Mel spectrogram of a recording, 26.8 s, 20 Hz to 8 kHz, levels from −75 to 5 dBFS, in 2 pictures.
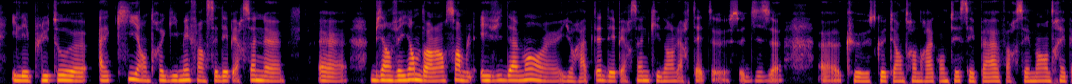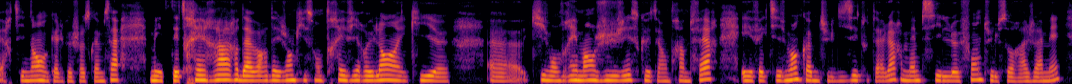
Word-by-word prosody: il 160 Hz, -1 st, +3 dB
est 160 Hz, -, +4 dB
plutôt, 165 Hz, +2 st, +2 dB
heu, 150 Hz, -1 st, +1 dB, 0.2 s
«acquis» 165 Hz, +5 st, 0 dB
entre 160 Hz, +1 st, -3 dB
guillemets. 165 Hz, +2 st, +2 dB
Enfin, 160 Hz, -3 st, -2 dB
c'est 155 Hz, -, -1 dB
des 155 Hz, 0 st, +2 dB
personnes, 170 Hz, 0 st, 0 dB
heu 145 Hz, -2 st, -1 dB, 0.5 s
heu, 145 Hz, -3 st, -1 dB, 0.4 s
bienveillantes 170 Hz, +2 st, +5 dB
dans 155 Hz, -3 st, +5 dB
l'ensemble. 155 Hz, +1 st, +1 dB
Évidemment, 165 Hz, +1 st, +2 dB
heu, 145 Hz, 0 st, -8 dB
il -, -, -7 dB
y 145 Hz, -, -5 dB
aura 135 Hz, 0 st, -5 dB
peut-être 170 Hz, -1 st, -2 dB
des 150 Hz, -1 st, 0 dB
personnes 160 Hz, +1 st, -3 dB
qui 160 Hz, -3 st, -4 dB
dans 145 Hz, 0 st, -4 dB
leur -, -, -8 dB
tête, -, -, -6 dB
heu, -, -, -7 dB
se -, -, -4 dB
disent, 150 Hz, +1 st, -7 dB, 0.6 s
heu -, -, -2 dB
heu, -, -, -6 dB
que 140 Hz, -2 st, -2 dB
ce -, -, -5 dB
que 150 Hz, -, +1 dB
tu 145 Hz, 0 st, -4 dB
es -, -, 0 dB
en 140 Hz, -, -3 dB
train 145 Hz, +2 st, -4 dB
de 140 Hz, -, -4 dB
raconter, 140 Hz, +1 st, -3 dB
c'est 150 Hz, -1 st, -2 dB
pas 140 Hz, +1 st, -2 dB
forcément 145 Hz, +1 st, -2 dB
très 145 Hz, +1 st, -3 dB
pertinent 160 Hz, +2 st, 0 dB
ou -, -, -4 dB
quelque 145 Hz, -1 st, -4 dB
chose 145 Hz, +1 st, -4 dB
comme 145 Hz, 0 st, -3 dB
ça. 180 Hz, +4 st, +2 dB, 0.4 s
Mais 160 Hz, -2 st, +4 dB
c'est 155 Hz, -, +6 dB
très 175 Hz, +3 st, +4 dB
rare 180 Hz, +2 st, +5 dB
d'avoir 160 Hz, -1 st, +4 dB
des 165 Hz, -1 st, +3 dB
gens 170 Hz, +2 st, +3 dB
qui 170 Hz, 0 st, -5 dB
sont 170 Hz, -1 st, -1 dB
très 175 Hz, +3 st, 0 dB
virulents 170 Hz, +1 st, +4 dB
et 155 Hz, -2 st, -2 dB
qui, 165 Hz, 0 st, +1 dB
heu 145 Hz, -1 st, -4 dB, 0.5 s
heu, 145 Hz, -1 st, -5 dB
qui 180 Hz, -4 st, 0 dB
vont 160 Hz, -1 st, +2 dB
vraiment 170 Hz, +2 st, +3 dB
juger 165 Hz, +2 st, +1 dB
ce 180 Hz, -, -6 dB
que 165 Hz, -, -4 dB
tu 155 Hz, 0 st, -6 dB
es -, -, -5 dB
en 145 Hz, -1 st, -5 dB
train 155 Hz, +2 st, -5 dB
de 140 Hz, -, -4 dB
faire. 205 Hz, +5 st, +2 dB, 0.3 s
Et 155 Hz, -, +3 dB
effectivement, 160 Hz, +4 st, +2 dB
comme 165 Hz, -4 st, 0 dB
tu 150 Hz, 0 st, -7 dB
le -, -, -8 dB
disais 150 Hz, +4 st, -3 dB
tout 165 Hz, 0 st, -15 dB
à 145 Hz, 0 st, -3 dB
l'heure, 185 Hz, +4 st, 0 dB
même 160 Hz, 0 st, 0 dB
s'ils 165 Hz, -2 st, +1 dB
le 150 Hz, 0 st, +2 dB
font, 185 Hz, +5 st, -1 dB
tu 175 Hz, -3 st, -5 dB
le 150 Hz, -, -4 dB
sauras 140 Hz, -1 st, -3 dB
jamais. 145 Hz, +7 st, -2 dB
160 Hz, 215 wpm, -20 LUFS, 150-170 Hz, 0.6 s, c'est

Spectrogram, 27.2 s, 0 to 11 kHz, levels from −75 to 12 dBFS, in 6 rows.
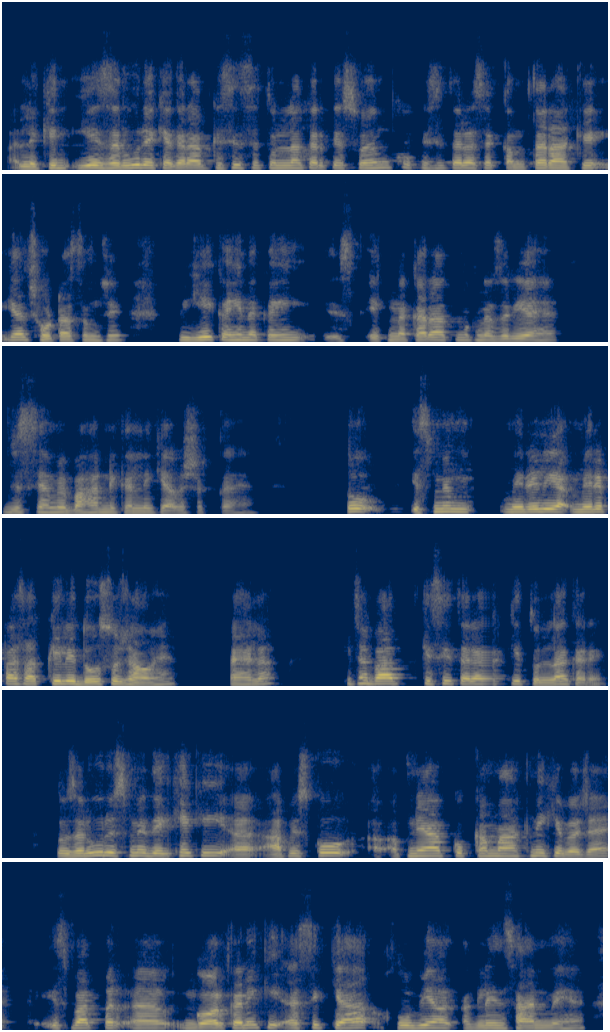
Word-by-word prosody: लेकिन 150 Hz, +4 st, 0 dB
ये 175 Hz, +1 st, +6 dB
ज़रूर 165 Hz, +4 st, +3 dB
है -, -, +3 dB
कि 170 Hz, -, -1 dB
अगर 160 Hz, -1 st, +2 dB
आप 160 Hz, 0 st, +2 dB
किसी 165 Hz, +4 st, -4 dB
से 175 Hz, -1 st, -10 dB
तुलना 170 Hz, 0 st, -2 dB
करके 170 Hz, 0 st, -2 dB
स्वयं 175 Hz, +2 st, -2 dB
को 200 Hz, -3 st, -9 dB
किसी 165 Hz, -3 st, -12 dB
तरह 170 Hz, 0 st, +3 dB
से -, -, 0 dB
कमतर 160 Hz, 0 st, 0 dB
आँके 155 Hz, +2 st, +1 dB, 0.2 s
या 185 Hz, -, +4 dB
छोटा 160 Hz, -2 st, 0 dB
समझें, 155 Hz, 0 st, -6 dB
तो 165 Hz, +1 st, -12 dB
ये 175 Hz, +4 st, +4 dB
कहीं 175 Hz, 0 st, +1 dB
न 175 Hz, 0 st, -1 dB
कहीं 165 Hz, 0 st, -2 dB, 0.3 s
इस 135 Hz, -, -13 dB
एक 155 Hz, -, -6 dB
नकारात्मक 165 Hz, +3 st, -1 dB
नज़रिया 145 Hz, +2 st, -1 dB
है, 145 Hz, 0 st, -9 dB, 0.4 s
जिससे 150 Hz, +1 st, -7 dB
हमें 155 Hz, -1 st, -2 dB
बाहर 145 Hz, +1 st, -1 dB
निकलने 145 Hz, -1 st, -5 dB
की 140 Hz, -, -3 dB
आवश्यकता 125 Hz, -1 st, -8 dB
है। 125 Hz, 0 st, -20 dB, 0.7 s
तो 200 Hz, 0 st, +1 dB, 0.2 s
इसमें 190 Hz, -1 st, -1 dB, 0.3 s
मेरे 165 Hz, +2 st, +4 dB
लिए 185 Hz, -1 st, +6 dB
मेरे 170 Hz, +2 st, +3 dB
पास 185 Hz, -1 st, +3 dB
आपके 165 Hz, +2 st, +4 dB
लिए 185 Hz, -1 st, +7 dB
2 165 Hz, -, +4 dB
सुझाव 155 Hz, -5 st, +2 dB
हैं। 155 Hz, +4 st, -8 dB, 0.4 s
पहला, 150 Hz, +3 st, -1 dB, 0.6 s
कि 175 Hz, -, -11 dB
जब 195 Hz, 0 st, -1 dB
आप 190 Hz, 0 st, +7 dB
किसी 185 Hz, +1 st, -3 dB
तरह 175 Hz, -2 st, +2 dB
की 185 Hz, -, -1 dB
तुलना 160 Hz, 0 st, 0 dB
करें, -, -, -5 dB, 0.5 s
तो 170 Hz, -, 0 dB
ज़रूर 190 Hz, +6 st, +4 dB
इसमें 195 Hz, -1 st, 0 dB
देखें 175 Hz, +3 st, 0 dB
कि 195 Hz, -1 st, -2 dB
अ, -, -, -3 dB
आप 145 Hz, +2 st, -1 dB
इसको 190 Hz, +4 st, +2 dB
अ -, -, -13 dB
अपने 175 Hz, +1 st, -2 dB
आप 180 Hz, 0 st, +4 dB
को 185 Hz, -, 0 dB
कम 175 Hz, +1 st, 0 dB
आकने 175 Hz, +2 st, 0 dB
की 180 Hz, 0 st, -1 dB
बजाय 155 Hz, +1 st, 0 dB, 0.3 s
इस 165 Hz, -, -9 dB
बात 180 Hz, 0 st, +4 dB
पर 180 Hz, -, +3 dB
अ, 160 Hz, 0 st, -2 dB
गौर 155 Hz, +1 st, +6 dB
करें 175 Hz, +2 st, +4 dB
कि 190 Hz, -1 st, -3 dB, 0.2 s
ऐसी 175 Hz, +5 st, -4 dB
क्या 185 Hz, 0 st, +3 dB, 0.2 s
खूबियाँ 175 Hz, +1 st, +2 dB
अगले 155 Hz, +2 st, -2 dB
इंसान 155 Hz, -1 st, +1 dB
में 155 Hz, 0 st, -4 dB
हैं, 150 Hz, +2 st, -9 dB
165 Hz, 195 wpm, -19 LUFS, 155-180 Hz, 0.7 s, लिए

